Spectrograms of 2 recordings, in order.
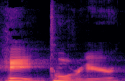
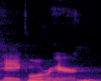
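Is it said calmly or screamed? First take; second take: screamed; calmly. First: It is screamed very loudly. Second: It is said at a calm, normal volume.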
